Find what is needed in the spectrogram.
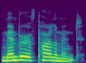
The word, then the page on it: member of parliament: American English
